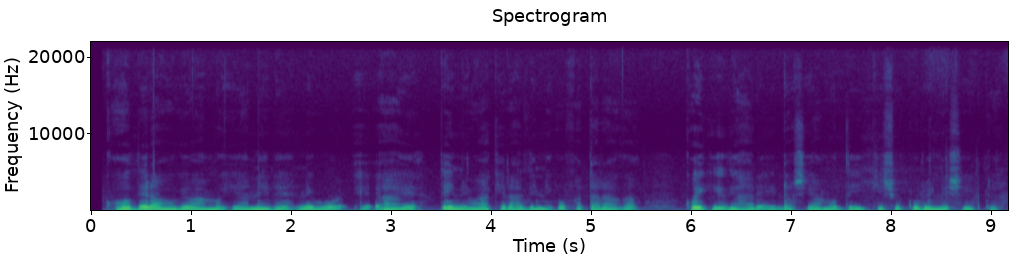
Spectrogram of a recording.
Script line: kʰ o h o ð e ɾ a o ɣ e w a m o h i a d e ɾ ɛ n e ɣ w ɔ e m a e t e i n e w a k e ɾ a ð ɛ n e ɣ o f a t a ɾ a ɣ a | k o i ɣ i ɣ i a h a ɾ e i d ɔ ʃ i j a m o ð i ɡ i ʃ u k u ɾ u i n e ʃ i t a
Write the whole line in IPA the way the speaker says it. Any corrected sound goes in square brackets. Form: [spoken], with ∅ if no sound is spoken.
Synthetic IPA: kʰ o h o ð e ɾ a o ɣ e w a m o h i a [n] e ɾ ɛ n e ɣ w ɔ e [∅] a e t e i n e w a k e ɾ a ð [i] n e ɣ o f a t a ɾ a ɣ a | k o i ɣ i [ð] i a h a ɾ e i d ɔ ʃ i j a m o ð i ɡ i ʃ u k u ɾ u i n e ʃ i t a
